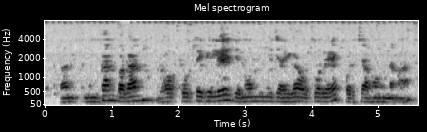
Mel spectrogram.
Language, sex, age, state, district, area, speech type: Santali, male, 45-60, West Bengal, Birbhum, rural, spontaneous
